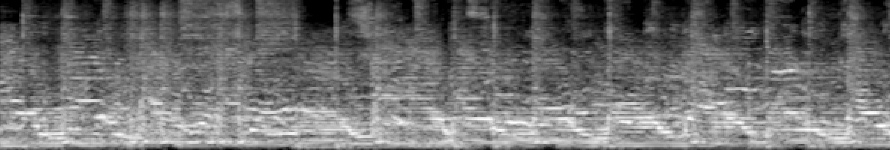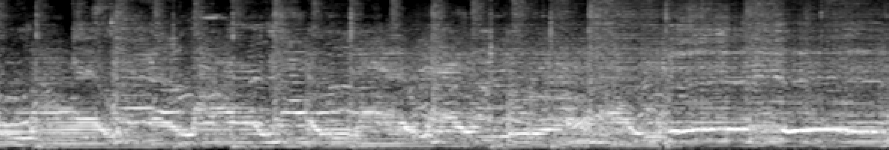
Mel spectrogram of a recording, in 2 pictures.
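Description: Live rock band playing loud and steady: electric guitars over a drum kit with regular cymbal strokes.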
